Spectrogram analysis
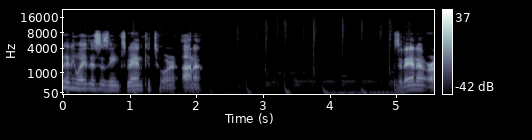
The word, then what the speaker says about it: couture: So it's Couture.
